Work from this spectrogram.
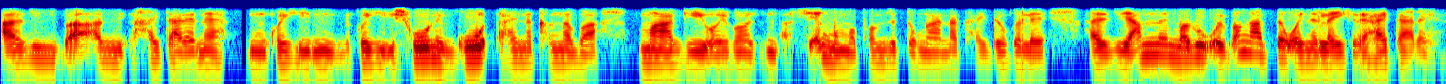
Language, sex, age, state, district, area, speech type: Manipuri, female, 45-60, Manipur, Kakching, rural, conversation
